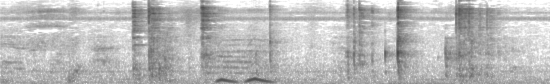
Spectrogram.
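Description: Kitchenware being handled on a counter: a few separate light clinks and knocks of dishes and lids, about a second in, near the middle and again near the end.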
